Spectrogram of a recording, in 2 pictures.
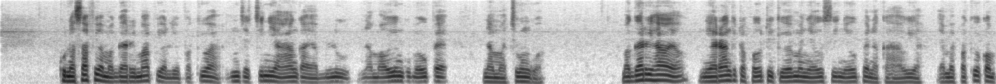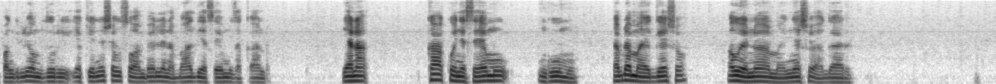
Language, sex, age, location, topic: Swahili, male, 25-35, Nakuru, finance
